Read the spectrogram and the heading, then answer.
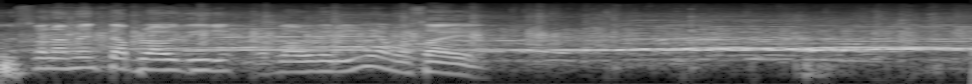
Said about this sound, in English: If you knew tonight that God would do something miraculous in your life, I wonder how you would really act right now. I don't think that we would just clap like this.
